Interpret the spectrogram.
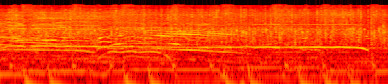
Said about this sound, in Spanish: Avui des de la Facultat de Comunicació de la Universitat Autònoma de Barcelona i el que sentim són aplaudiments del públic que us acompanya.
